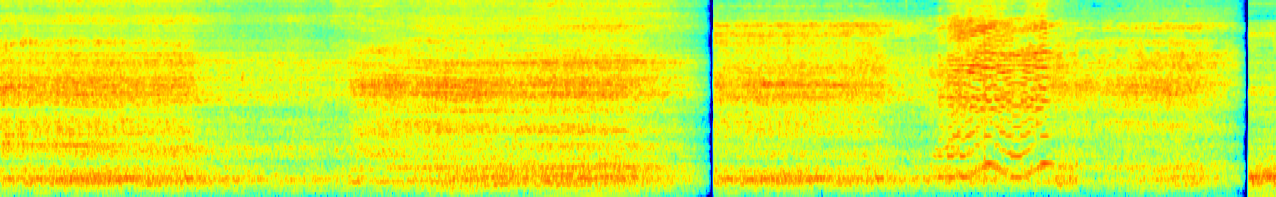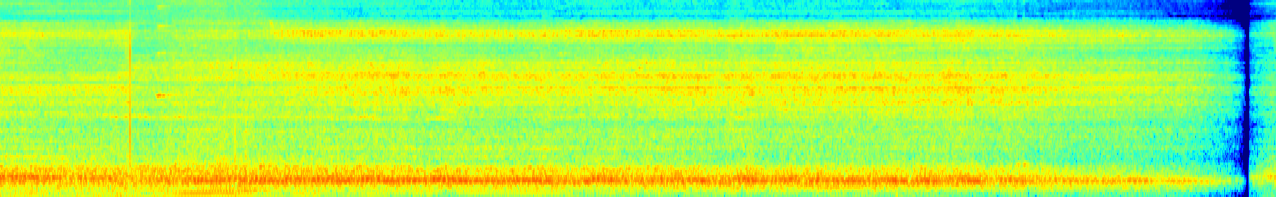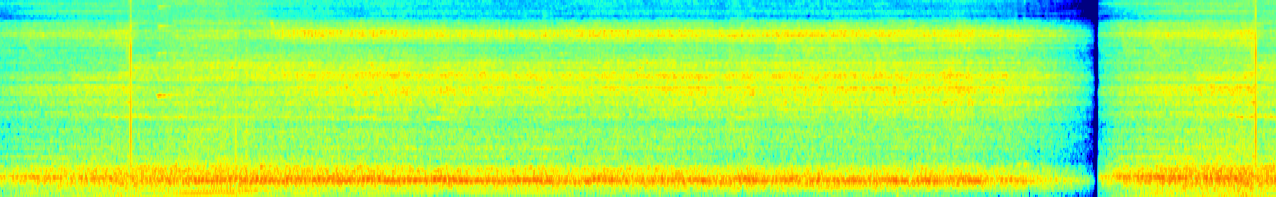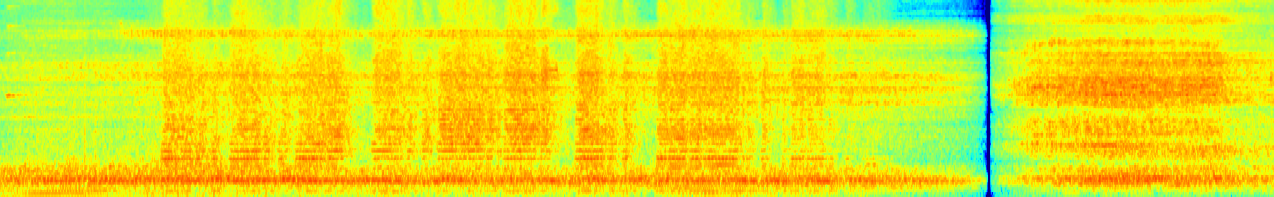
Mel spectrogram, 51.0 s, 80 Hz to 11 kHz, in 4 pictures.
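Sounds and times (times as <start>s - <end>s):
vehicle motor droning: 0.0s - 22.3s, 25.3s - 34.2s, 36.5s - 51.0s
sustained horn-like tone: 12.5s - 19.8s, 25.3s - 32.0s, 36.5s - 47.3s.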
